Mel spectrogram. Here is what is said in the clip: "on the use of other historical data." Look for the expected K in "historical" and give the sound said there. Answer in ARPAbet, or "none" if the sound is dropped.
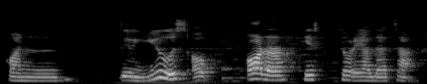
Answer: none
